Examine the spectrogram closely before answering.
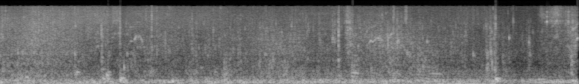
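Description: Boat engine running steadily, a low drone under wind and water noise as the boat moves forward.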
